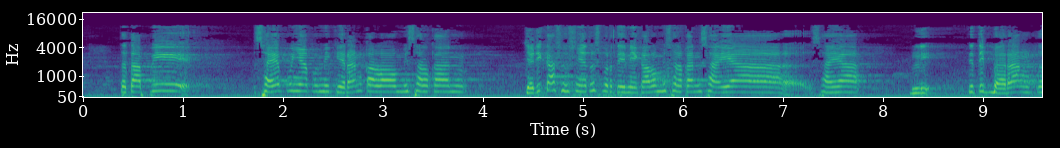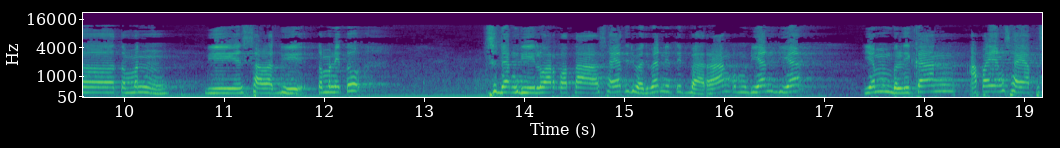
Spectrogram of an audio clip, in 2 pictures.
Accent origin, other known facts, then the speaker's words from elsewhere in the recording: Cikarang Baru, West Java, Indonesia; Saya dari Cikarang Baru, Ustaz, perkenalkan.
